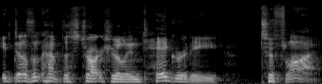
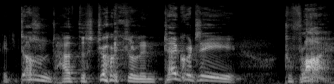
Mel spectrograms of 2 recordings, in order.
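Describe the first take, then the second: First: It is said in a normal speaking voice. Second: It is said in a put-on professor voice.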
